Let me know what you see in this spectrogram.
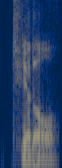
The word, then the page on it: tittle: American English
